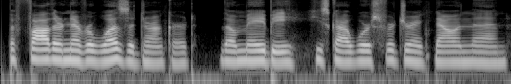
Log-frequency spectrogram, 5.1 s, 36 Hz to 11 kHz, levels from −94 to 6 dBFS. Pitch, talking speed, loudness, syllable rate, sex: 170 Hz, 190 wpm, -20 LUFS, 4.4 syllables/s, female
